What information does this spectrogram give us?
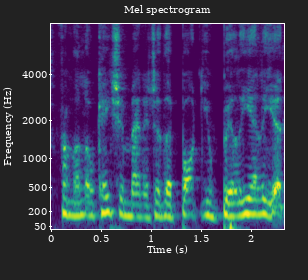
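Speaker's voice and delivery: grand, epic movie-trailer announcer voice. Describing a friend's running joke, the speaker announces things like movie trailers. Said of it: "he'll just announce things like they're movies".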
